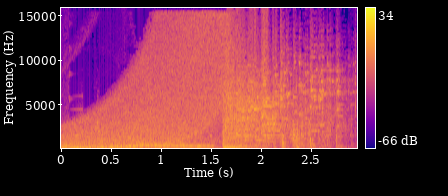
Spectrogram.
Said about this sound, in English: Ah, yes, the sound, as we say, of rules being broken. I know that window shattering sound can be disruptive for some. We've gotten mailbag notes about that in the past.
